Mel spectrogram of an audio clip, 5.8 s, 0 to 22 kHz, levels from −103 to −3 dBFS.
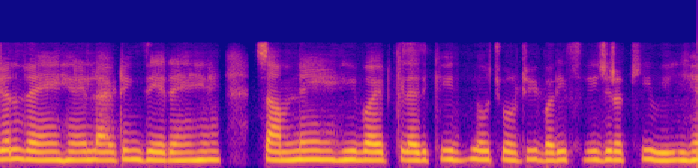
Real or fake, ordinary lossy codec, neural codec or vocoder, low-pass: fake; none; codec, 16 kHz, 0.8 kbps, ZipCodec; none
